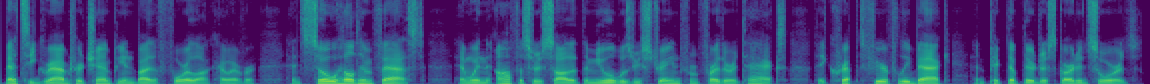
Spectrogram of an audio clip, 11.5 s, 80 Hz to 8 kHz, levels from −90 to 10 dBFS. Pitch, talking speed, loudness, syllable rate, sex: 120 Hz, 190 wpm, -18 LUFS, 5.3 syllables/s, male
